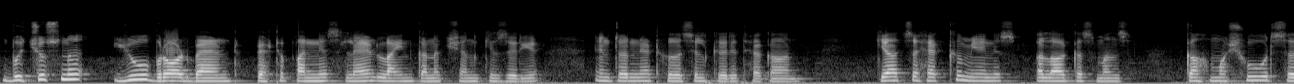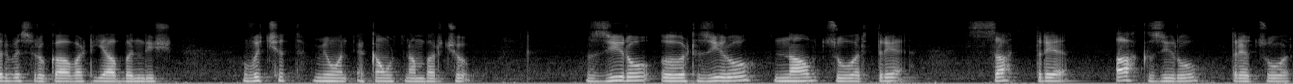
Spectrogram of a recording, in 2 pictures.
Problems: constant background noise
